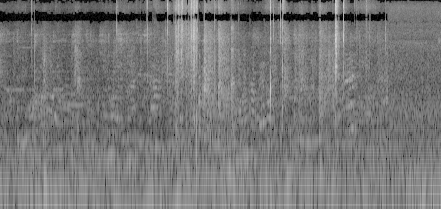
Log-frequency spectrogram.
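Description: Plastic wrapping crinkles as a notebook is handled.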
